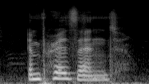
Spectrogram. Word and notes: imprisoned: American English

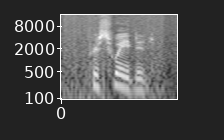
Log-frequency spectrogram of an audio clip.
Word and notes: persuaded: American English

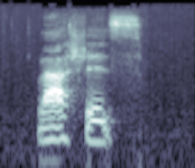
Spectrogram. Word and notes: lashes: American English

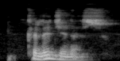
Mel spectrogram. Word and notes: caliginous: British English

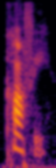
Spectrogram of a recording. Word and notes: coffee: American English

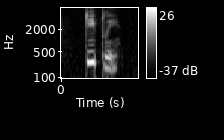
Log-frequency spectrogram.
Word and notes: deeply: American English

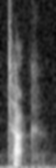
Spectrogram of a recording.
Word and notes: tuck: American English

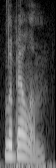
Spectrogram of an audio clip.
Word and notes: labellum: American English

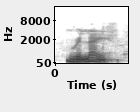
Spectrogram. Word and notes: relay: British English

